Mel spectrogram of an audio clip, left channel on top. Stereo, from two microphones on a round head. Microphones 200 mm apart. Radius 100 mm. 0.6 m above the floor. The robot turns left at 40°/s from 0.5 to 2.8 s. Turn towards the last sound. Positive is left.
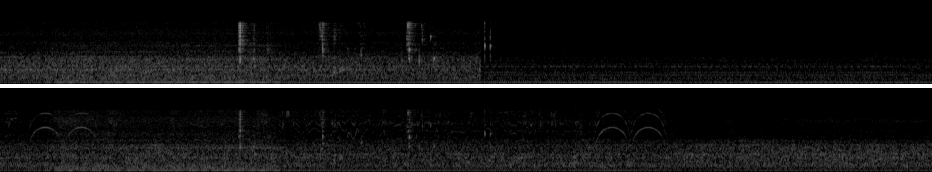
turn(degrees=50)  # may be behind; listen again after turning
